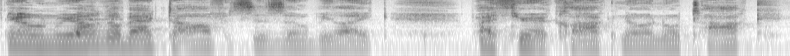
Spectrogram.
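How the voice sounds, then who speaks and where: A man co-hosting a podcast, his voice tired and nearly gone, giving laid-back short replies and quiet asides. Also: mid-range voice, steady tone, fairly quick, a crowd in the background. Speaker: podcast co-host. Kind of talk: casual chat.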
